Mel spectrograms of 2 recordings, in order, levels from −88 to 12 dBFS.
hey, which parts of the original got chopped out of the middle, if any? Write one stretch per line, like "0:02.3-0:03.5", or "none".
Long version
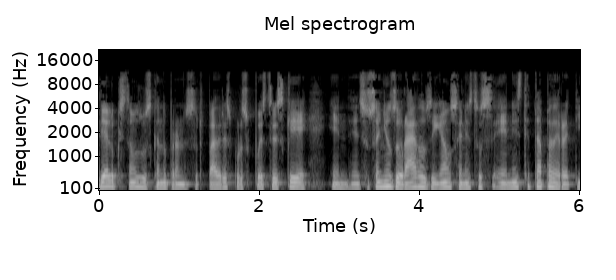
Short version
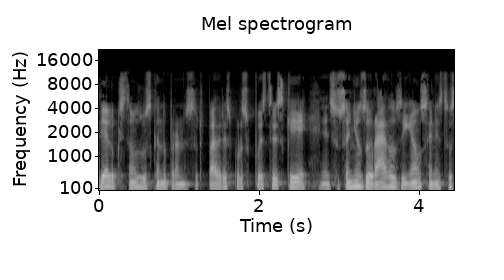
0:02.7-0:03.1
